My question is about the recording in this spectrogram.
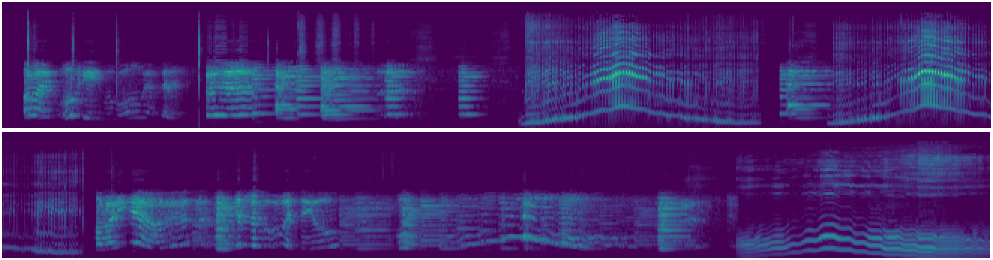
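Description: Vocal warm-up exercise. Runs of quick notes, sounding thin as if over a telephone line, alternate with a man singing sirens that slide up and back down: two high ones in the middle and a lower one near the end.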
